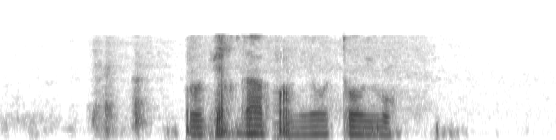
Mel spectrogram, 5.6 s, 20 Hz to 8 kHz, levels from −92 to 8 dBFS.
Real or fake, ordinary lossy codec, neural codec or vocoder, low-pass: real; AAC, 16 kbps; none; 7.2 kHz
